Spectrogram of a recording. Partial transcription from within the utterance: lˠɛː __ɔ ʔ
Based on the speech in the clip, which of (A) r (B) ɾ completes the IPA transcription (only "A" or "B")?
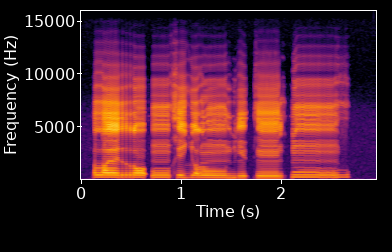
A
